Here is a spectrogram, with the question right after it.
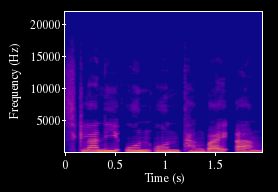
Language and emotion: Bodo, neutral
